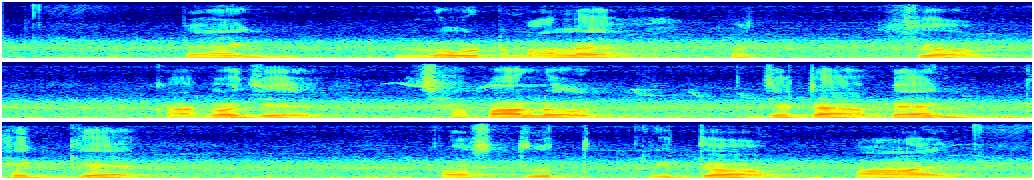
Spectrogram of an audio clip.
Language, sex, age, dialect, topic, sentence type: Bengali, male, 18-24, Jharkhandi, banking, statement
